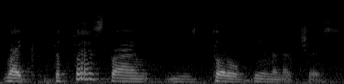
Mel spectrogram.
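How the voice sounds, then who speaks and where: A man's voice: mid-range voice, sing-song, unhurried, mellow, a little hiss or hum, rough recording. A Ghanaian man hosting a podcast, interviewing a guest with playful, teasing banter. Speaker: podcast host. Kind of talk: casual interview chat.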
